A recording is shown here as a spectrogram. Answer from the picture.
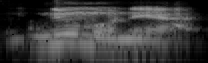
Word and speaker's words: pneumonia: no one here begins with P you have p n e u m o n i a and the spelling rule which also you know when juxtaposed with the pronunciation rule is that when P comes before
